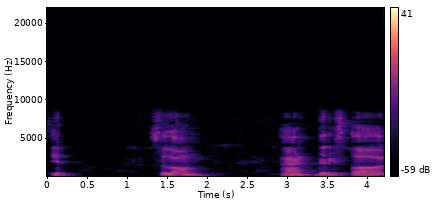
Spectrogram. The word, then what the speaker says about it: epsilon: epsilon let me write this is to be pronounced as if salon and there is a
